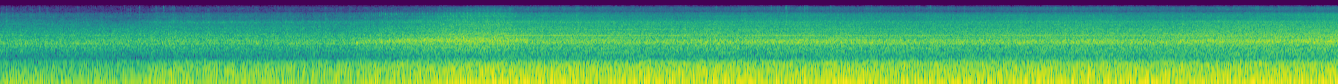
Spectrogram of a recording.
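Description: Gleaner F combine running, a steady engine drone that rises in pitch and gets louder about three seconds in, then holds steady with a faint whine over it.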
